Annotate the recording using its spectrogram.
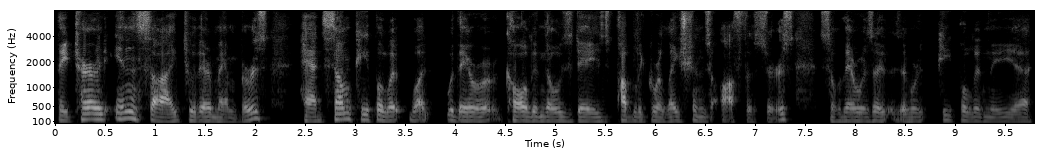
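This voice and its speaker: A man's voice: lowish voice, fairly even intonation, normal speed, mellow, no room sound. A man with a Canadian accent, a radio producer talking as a guest in a casual interview, often restarting and repeating words.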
